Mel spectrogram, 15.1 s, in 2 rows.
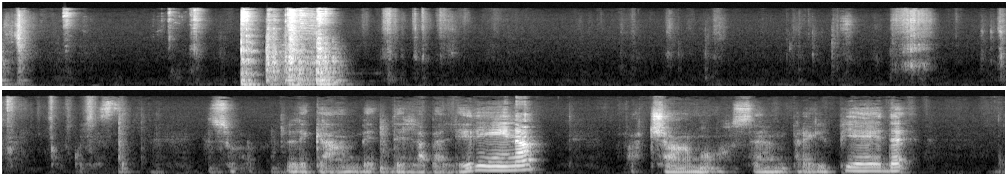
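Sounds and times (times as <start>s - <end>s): faint paper rustles: 2.7s - 8.7s.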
